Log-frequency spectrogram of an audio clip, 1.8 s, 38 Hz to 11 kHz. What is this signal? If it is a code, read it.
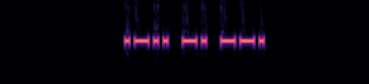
Morse code, heard as a keyed tone, about 52 wpm, 700 Hz. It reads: LNG
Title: USA Call Sign Postfixes - 3 Letters 50wpm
